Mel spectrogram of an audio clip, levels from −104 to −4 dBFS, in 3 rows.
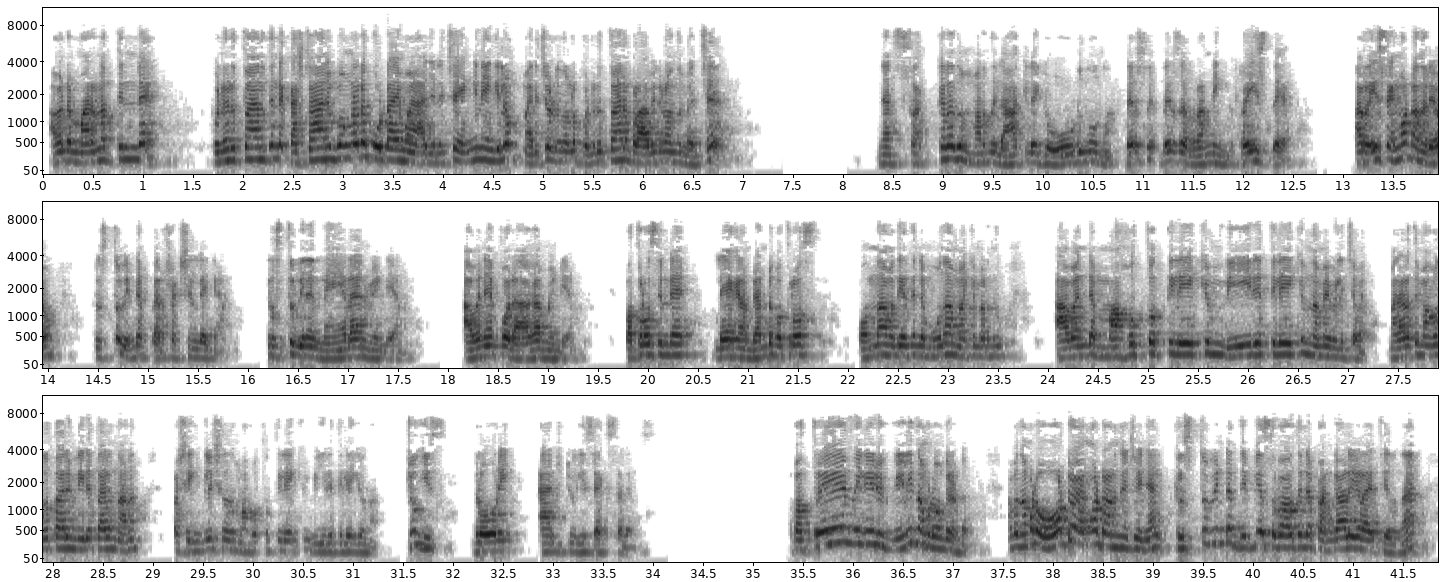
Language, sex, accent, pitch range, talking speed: Malayalam, male, native, 155-260 Hz, 110 wpm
